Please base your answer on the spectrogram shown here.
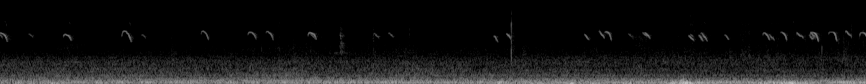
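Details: Young Silkie chicks in a group give thin, high peeps that arch and drop, about one per second with irregular spacing and frequent overlaps, over a constant low droning background.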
